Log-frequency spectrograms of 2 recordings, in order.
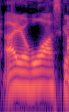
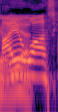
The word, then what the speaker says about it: Ayahuasca: Ayahuasca. – Ayahuasca.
